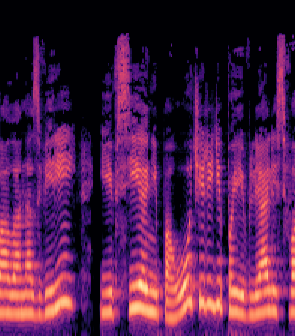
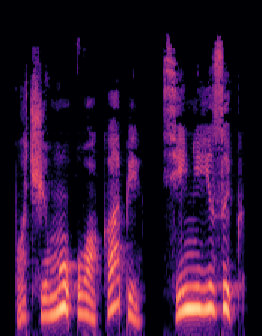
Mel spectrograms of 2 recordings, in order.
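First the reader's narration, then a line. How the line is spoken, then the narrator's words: Whispered question. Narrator (Russian): шепотом спросил Никита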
